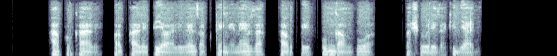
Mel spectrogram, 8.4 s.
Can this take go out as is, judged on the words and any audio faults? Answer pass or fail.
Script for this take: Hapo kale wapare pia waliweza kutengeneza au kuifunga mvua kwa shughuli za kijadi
pass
